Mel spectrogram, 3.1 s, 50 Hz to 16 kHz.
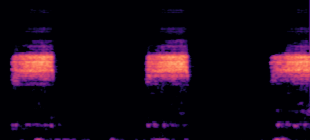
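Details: At 3:33 AM on April 9, 2012, a female owl tears at a big rabbit before swallowing it, giving three long rasping hisses about 1.2 seconds apart, with soft thuds underneath.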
